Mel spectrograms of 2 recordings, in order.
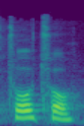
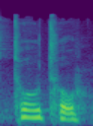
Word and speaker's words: Totoe: I was I was asking about the right pronunciation of the medical facility it said it's total it's total Total Medical Home Care Home Care Services right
